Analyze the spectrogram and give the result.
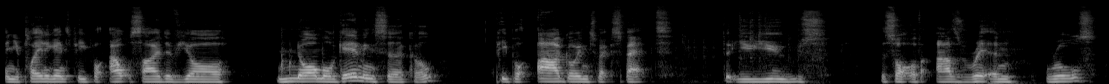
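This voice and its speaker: Man, hoarse from a cold, rambling live-stream chat, mid-pitched voice, lots of ums. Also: flat delivery, unhurried. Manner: rambling, many ums and restarts, reads chat aloud. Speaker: tabletop gaming streamer. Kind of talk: casual live stream chat while building terrain.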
